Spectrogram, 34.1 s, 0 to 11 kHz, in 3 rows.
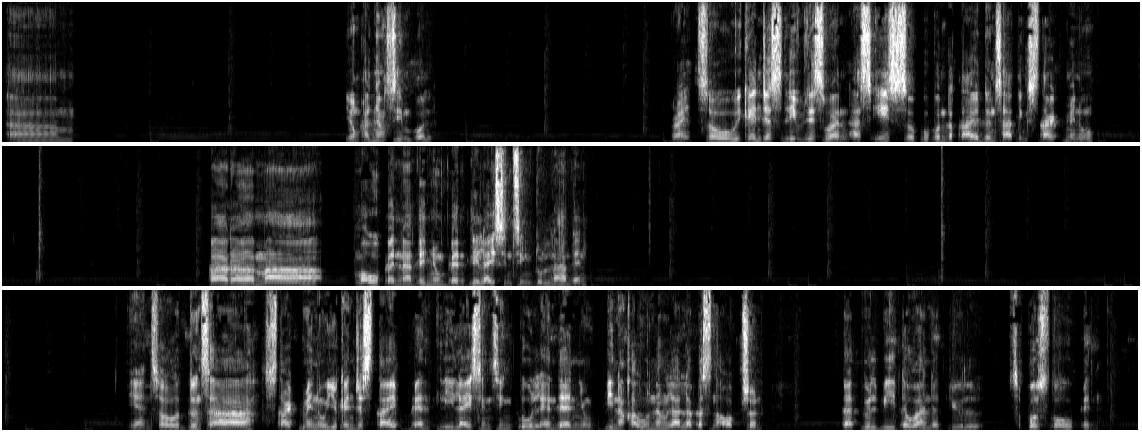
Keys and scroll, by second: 17.0 e.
